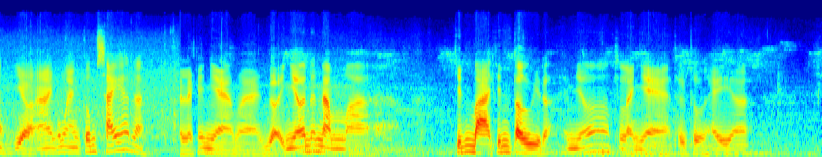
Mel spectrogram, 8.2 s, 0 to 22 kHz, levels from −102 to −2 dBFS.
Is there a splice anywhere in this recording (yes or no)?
yes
